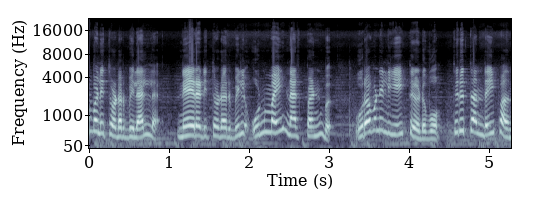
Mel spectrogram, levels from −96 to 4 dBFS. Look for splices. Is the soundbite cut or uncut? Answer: uncut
